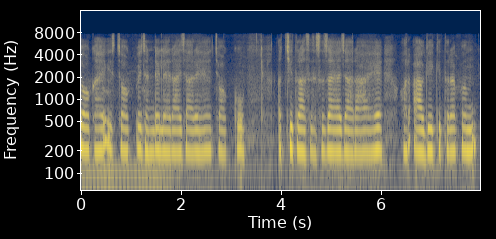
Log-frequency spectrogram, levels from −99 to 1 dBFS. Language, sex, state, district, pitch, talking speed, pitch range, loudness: Hindi, female, Uttar Pradesh, Budaun, 200 Hz, 190 wpm, 190-205 Hz, -18 LUFS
